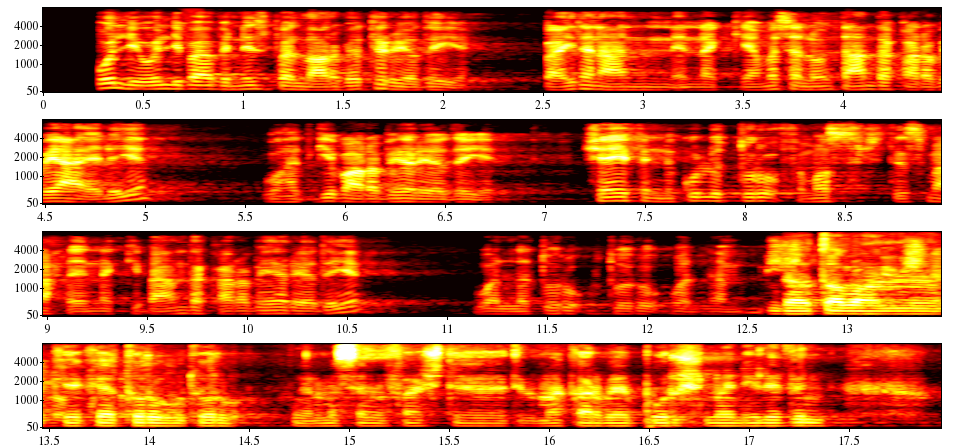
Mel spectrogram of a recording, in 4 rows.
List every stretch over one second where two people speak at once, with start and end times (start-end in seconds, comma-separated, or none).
12.6-14.2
